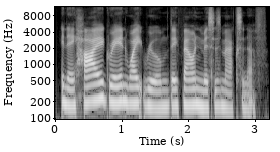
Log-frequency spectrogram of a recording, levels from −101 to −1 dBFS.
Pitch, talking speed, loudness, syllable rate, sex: 180 Hz, 205 wpm, -19 LUFS, 4.6 syllables/s, female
